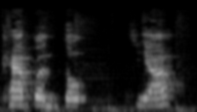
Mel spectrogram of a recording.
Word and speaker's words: Cappadocia: I want to get my pronunciation right. Cappadocia.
